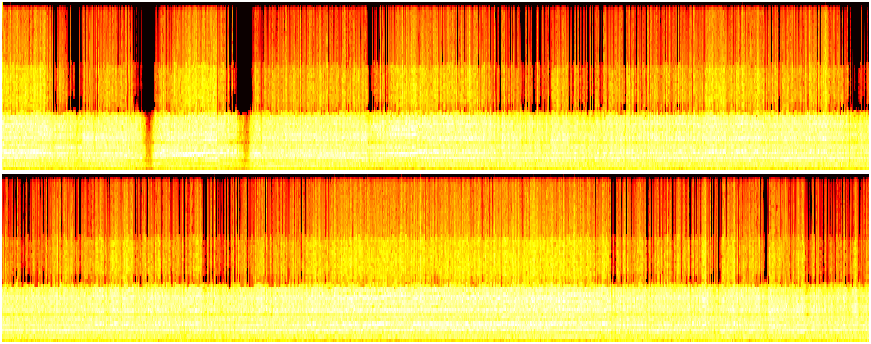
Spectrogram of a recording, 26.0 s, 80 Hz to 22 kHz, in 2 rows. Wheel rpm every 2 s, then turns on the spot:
200, 120, 190, 220, 230, 230, 230, 230, 230, 220, 220, 230, 230.
none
